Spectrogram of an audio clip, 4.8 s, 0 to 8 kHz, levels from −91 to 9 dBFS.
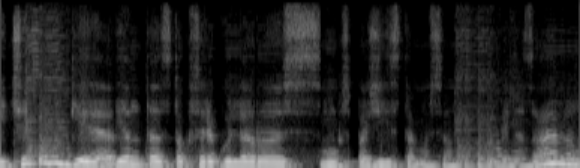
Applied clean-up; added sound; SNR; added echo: neural separator model SepFormer DNS4.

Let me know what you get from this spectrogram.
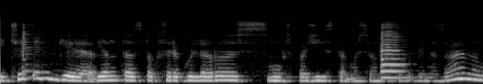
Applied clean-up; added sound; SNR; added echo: neural mask model DeepFilterNet 3.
